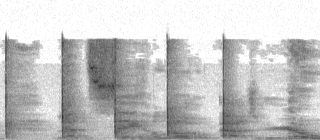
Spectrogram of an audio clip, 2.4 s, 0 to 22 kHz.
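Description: A person's hands clapping and patting a steady beat, four strokes about 0.4 s apart, keeping time under a woman chanting a children's rhyme.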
